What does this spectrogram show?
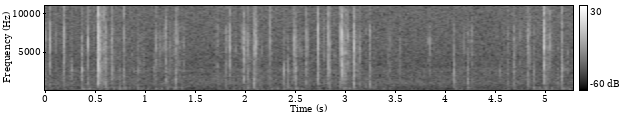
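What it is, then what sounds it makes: Laptop keyboard with plastic keys. Both hands tap rapidly with fingertips and short painted nails on the low-profile black plastic keyboard of a 13-inch MacBook Pro, its grey aluminium body resting on a wooden desk. About 21 quick, dry key clicks and patters ring out, bright and short with almost no low end, a few louder sharp taps standing out.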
